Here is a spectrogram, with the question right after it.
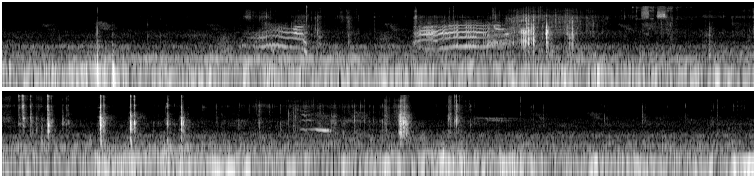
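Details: Stray mother cat with her three kittens of different coat colours. A few short harmonic meows come near three and five seconds, with scattered clicks and taps over a low background rumble.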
